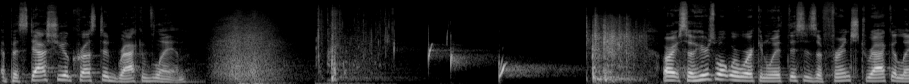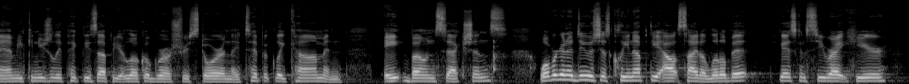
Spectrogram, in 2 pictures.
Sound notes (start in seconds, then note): 3.1 splash; 3.1 dripping; 5.9 splash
